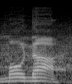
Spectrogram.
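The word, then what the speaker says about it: Mauga: But waiting for him was Josh Mona, the linebacker, who's now on the third different pronunciation of his name. Out of Nevada, he said Mona is now how he wants it pronounced.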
